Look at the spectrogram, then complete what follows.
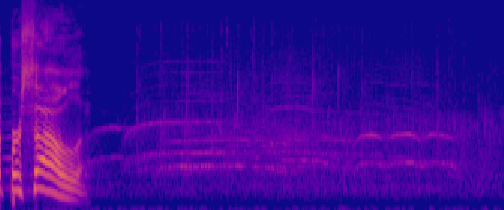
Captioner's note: audience cheering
